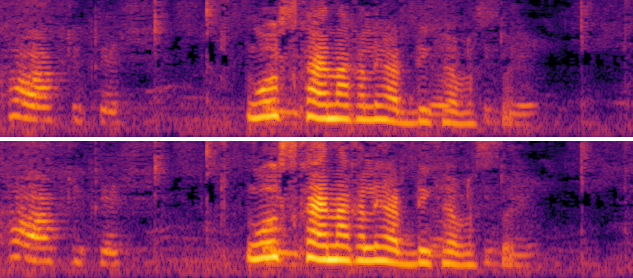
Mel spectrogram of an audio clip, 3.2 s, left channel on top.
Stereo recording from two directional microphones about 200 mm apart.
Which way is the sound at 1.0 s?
15° right (ahead or behind).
